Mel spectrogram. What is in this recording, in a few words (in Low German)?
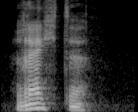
"rechte", Platt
